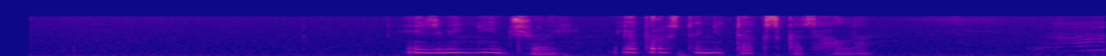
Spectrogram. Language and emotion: Russian, sad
